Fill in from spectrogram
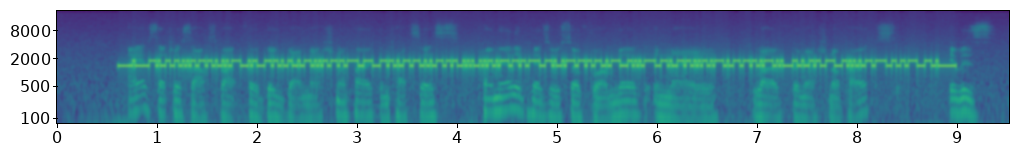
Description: TTY/TDD text telephone tones (45.45 baud Baudot), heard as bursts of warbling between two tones, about 400 Hz shift, 1600 Hz centre, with speech in English. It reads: HIS JOB WAS TO ANALYSE THE NORTH SEA EXPLORATION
